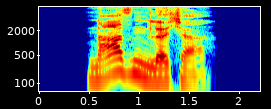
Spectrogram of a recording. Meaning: nominative/accusative/genitive plural of Nasenloch
- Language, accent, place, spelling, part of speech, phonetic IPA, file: German, Germany, Berlin, Nasenlöcher, noun, [ˈnaːzn̩ˌlœçɐ], De-Nasenlöcher.ogg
